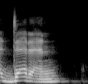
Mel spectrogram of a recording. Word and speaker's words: didn't: I wouldn't do it if I didn't. Como derecho, didn't. Esa T no se dice. Didn't need the money. Didn't. La D. La I como E, D, la D segunda como una R.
